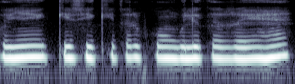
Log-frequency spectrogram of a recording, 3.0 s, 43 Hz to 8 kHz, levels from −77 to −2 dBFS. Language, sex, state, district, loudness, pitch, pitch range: Hindi, female, Uttar Pradesh, Saharanpur, -11 LUFS, 220 Hz, 215-225 Hz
